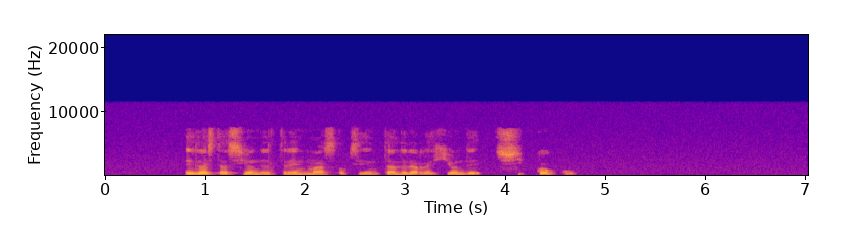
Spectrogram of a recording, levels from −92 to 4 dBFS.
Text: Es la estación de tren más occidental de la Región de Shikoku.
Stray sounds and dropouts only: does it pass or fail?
pass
